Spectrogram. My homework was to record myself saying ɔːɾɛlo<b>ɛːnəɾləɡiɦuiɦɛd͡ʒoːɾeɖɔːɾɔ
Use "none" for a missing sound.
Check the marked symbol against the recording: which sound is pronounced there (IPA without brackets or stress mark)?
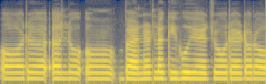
b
